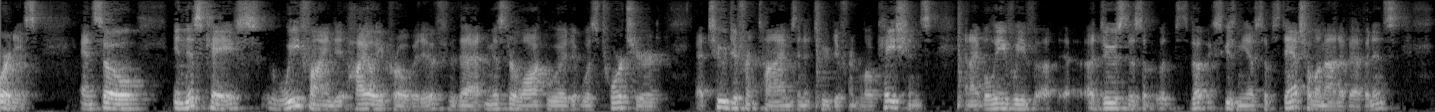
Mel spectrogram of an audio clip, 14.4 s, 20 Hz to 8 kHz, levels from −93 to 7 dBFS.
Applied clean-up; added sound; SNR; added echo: neural separator model SepFormer DNS4.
